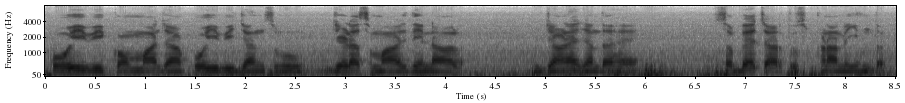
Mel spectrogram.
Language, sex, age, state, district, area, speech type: Punjabi, male, 30-45, Punjab, Mansa, urban, spontaneous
